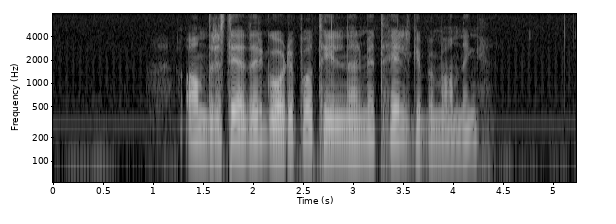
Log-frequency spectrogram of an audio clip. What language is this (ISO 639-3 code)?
nor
